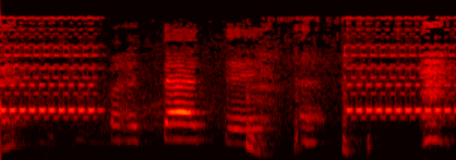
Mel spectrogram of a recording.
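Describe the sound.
Kitchen telephone ringing with a rapid, pulsing electronic trill, heard at the start and again near the end, with a voice speaking in between; faint overall.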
